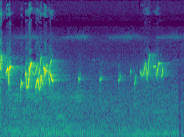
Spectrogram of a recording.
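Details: Calls of a black-crested bulbul from Laos, played to attract wild birds: an opening burst of rapid looping whistles, a few isolated short chirps, then a softer wavy phrase.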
